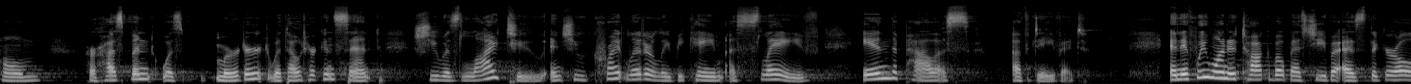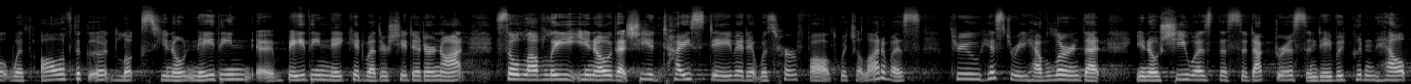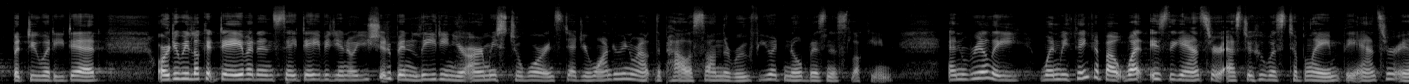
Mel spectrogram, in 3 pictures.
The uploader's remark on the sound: Recorded live at ONE Conference’s Gather Women Masterclass in Edmonton Alberta.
